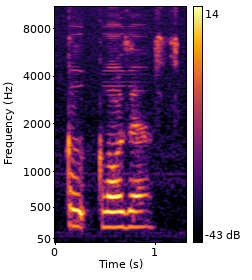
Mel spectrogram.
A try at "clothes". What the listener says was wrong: It's actually clothes. So the E is silent. Clothes. Clothes. Clothes.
